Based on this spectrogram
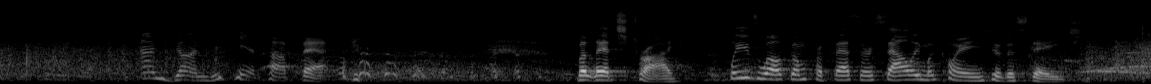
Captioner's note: applause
